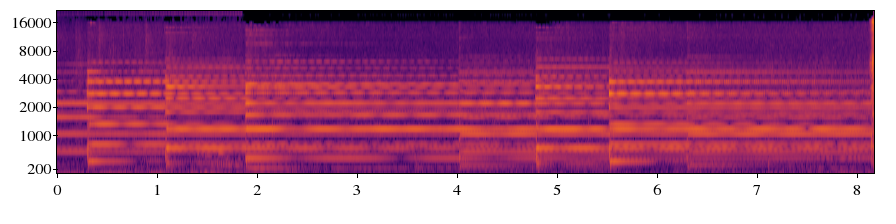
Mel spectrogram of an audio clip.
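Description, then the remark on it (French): Radio Bonheur's hourly time chime marking 8 p.m.: a melodic run of about seven bright, bell-like notes, each struck cleanly and left ringing, played alone at a steady, moderate level. “Au carillon de Radio Bonheur et sur les montres qui marchent, il est 20h.”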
